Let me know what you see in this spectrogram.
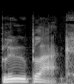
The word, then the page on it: blue-black: British English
